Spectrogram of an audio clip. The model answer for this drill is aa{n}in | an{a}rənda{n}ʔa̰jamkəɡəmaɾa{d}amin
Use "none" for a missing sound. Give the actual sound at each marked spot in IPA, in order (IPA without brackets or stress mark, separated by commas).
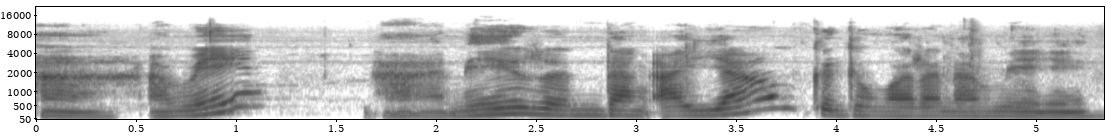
m, i, ŋ, n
